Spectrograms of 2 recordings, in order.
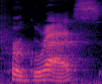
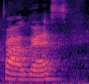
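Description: First: The stress is on the second syllable. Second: The stress is on the first syllable. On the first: It names an action. "Progress is a verb" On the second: It names a thing. "So progress in that sense would be... Noun"

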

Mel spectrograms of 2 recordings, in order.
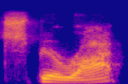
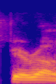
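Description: First: The name ends with a pronounced T sound. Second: The name ends without any T sound. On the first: The speaker calls it wrong. "I pronounced Spirot for a while" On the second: The speaker calls it right. "someone told me it was just Spiro"

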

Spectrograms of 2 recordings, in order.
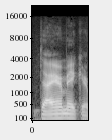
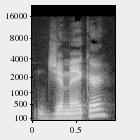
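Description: First: It begins with 'dire', like 'dire maker'. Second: It sounds like the word 'Jamaica'. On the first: The speaker calls it wrong. "Most people refer to it as Dire Maker" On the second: The speaker calls it right. "Do you know how you actually pronounce it?"

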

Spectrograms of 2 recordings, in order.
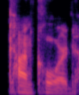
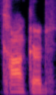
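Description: First: It is pronounced like the airplane's name. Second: It is pronounced like the book title. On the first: The speaker calls it wrong. "not Concord like the airplane" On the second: The speaker calls it right. "It's Concord like the book"

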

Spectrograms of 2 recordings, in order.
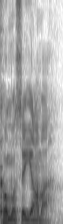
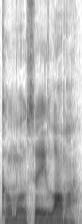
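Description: First: The ll in llama is said like a y. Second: The ll in llama is said like an l. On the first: "L's become a Y" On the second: "instead of"

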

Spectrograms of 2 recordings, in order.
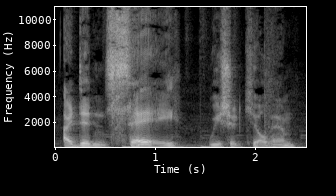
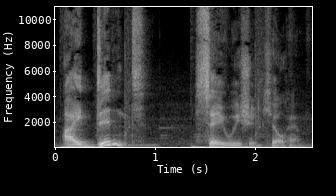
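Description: First: The stress is on the word say. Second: The stress is on the word didn't.

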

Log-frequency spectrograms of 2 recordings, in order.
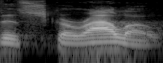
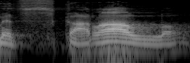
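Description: First: It is said with an American accent. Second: It is said the Italian way, rolled R.

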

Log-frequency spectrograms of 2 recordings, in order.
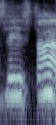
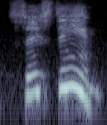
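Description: First: The vowel sounds like 'eye'. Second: The vowel sounds like 'ee'. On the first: "If it's comfortable to say Stein" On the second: "If it's comfortable to say Steen"

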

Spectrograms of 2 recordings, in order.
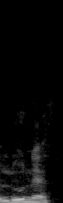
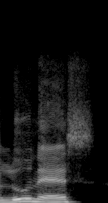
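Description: First: The final S is barely pronounced. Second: The final S is clearly pronounced. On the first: This is the Spanish way of saying it. "kung Spanish, walang S masyado. Lunes, parang ganun" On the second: This is the Filipino way of saying it. "tayo, mga Pilipino, particular tayo sa mga every letter"

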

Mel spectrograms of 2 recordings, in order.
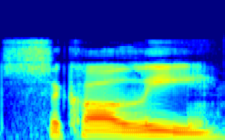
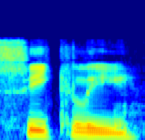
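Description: First: The first syllable has an 'a' vowel. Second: The first syllable has an 'i' vowel. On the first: The speaker calls it wrong. "in another way to, I guess, kind of say it" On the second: The speaker calls it right. "the proper way to say it is Sikli"

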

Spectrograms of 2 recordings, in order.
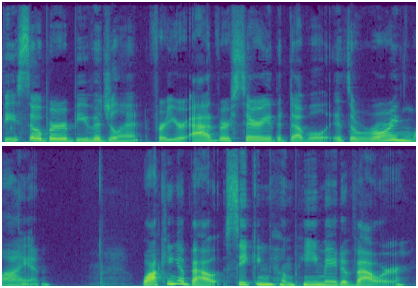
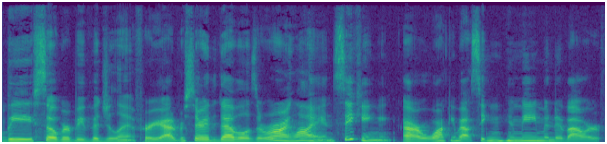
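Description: First: It is recited at a slower pace. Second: It is recited at a faster pace.

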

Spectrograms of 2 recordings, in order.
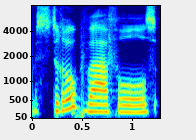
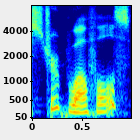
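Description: First: It is said with a Dutch pronunciation. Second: It is said with an English pronunciation.

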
